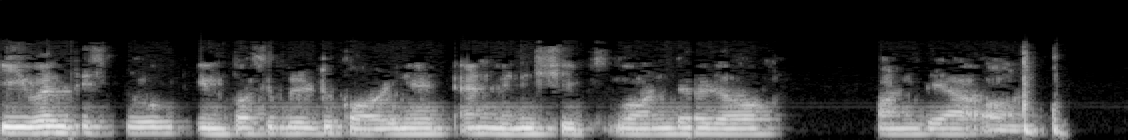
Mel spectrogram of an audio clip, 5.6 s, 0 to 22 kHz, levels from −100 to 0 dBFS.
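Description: The whole clip has the rough, grainy speech of low-delay AAC compression, likely AAC-ELD at a bitrate that sounds like about 32 kbps. Its short frames resolve pitch harmonics poorly, so noise fills the gaps between them and the top band sounds thin and synthetic.

At 0.38 s, just before "proved impossible to coordinate", there's AAC frame loss with muting: roughly 30 ms of audio was dropped and the decoder zeroed it, leaving a brief dip. It happens again at 3.44 s, between "coordinate and many ships" and "off on".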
